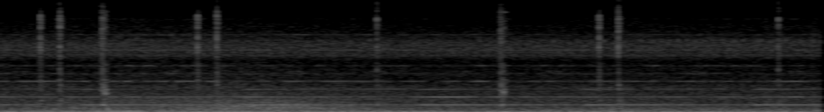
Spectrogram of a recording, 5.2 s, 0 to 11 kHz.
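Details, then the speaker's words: 1992 Ford Mustang GT Foxbody 5.0 V8, key turned to on before first start, bad fuse found; steady faint whine with thin high tone over hiss, electric fuel pump cycling/priming. "I can hear it cycling as I turn the key forward a little bit."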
